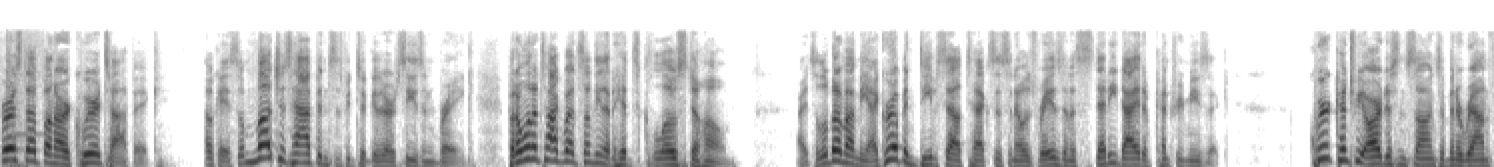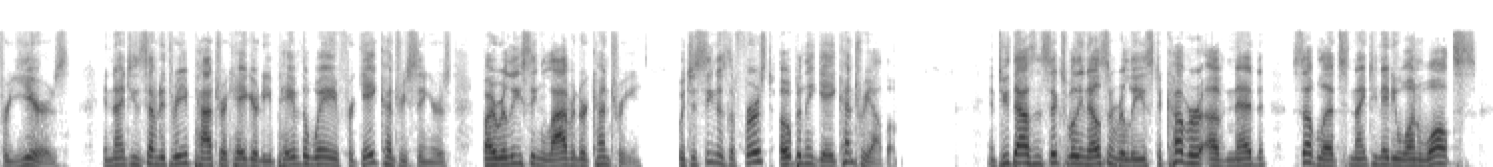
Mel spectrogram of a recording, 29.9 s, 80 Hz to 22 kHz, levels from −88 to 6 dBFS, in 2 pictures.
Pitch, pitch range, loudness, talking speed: 155 Hz, 135-185 Hz, -22 LUFS, 205 wpm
